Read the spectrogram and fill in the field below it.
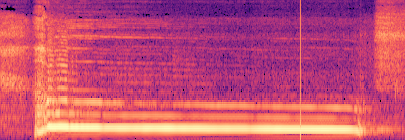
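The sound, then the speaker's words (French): A single long, mournful howl, voiced by a person imitating a wolf: it swoops up, holds one steady pitch for about three seconds, then dips and stops. It is loud and alone. “Quand le loup l'entendit, il perdit courage, leva la tête, ouvra la gueule et se mit à hurler comme un désespéré.”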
